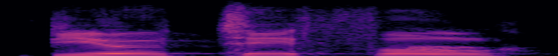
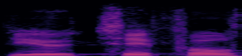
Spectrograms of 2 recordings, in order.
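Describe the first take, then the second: First: "Beautiful" slowly, in three beats, beau-ti-ful; syllable by syllable. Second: Said in the usual way. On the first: Shown as a demonstration. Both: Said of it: "three syllables".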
